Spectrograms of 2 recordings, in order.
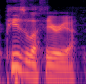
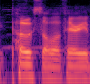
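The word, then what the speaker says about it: Poecilotheria: Not Poselatheria, but Pisela. I'm sorry, Piselatheria. There we go. Anytime I hear something pronounced a certain way, I try to keep pronouncing it correctly. A lot of people say Poselatheria because of their nickname Pokies, but they are actually Piselatherias. That's how that is pronounced.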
